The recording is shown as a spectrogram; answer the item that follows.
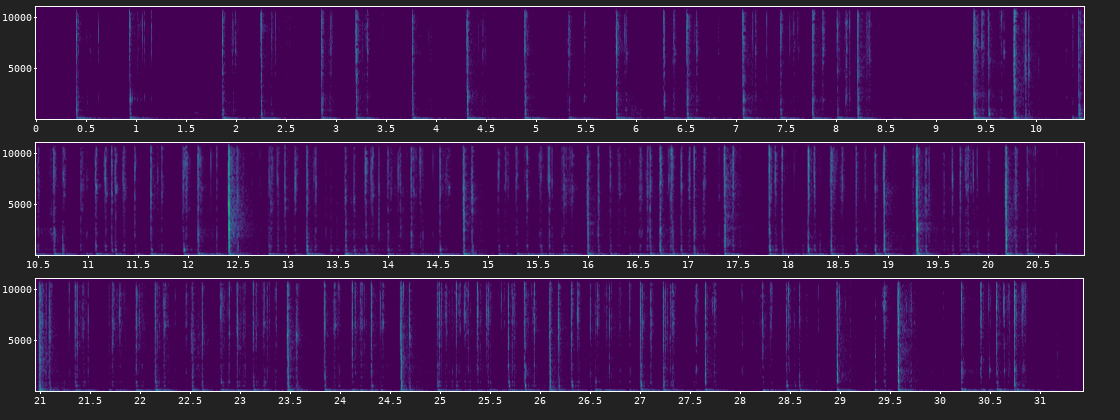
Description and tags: keyboard typing mac
Mac soft keyboard being typed. First just single stroke keys, then real typing, with spacebar and multiple fingers.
